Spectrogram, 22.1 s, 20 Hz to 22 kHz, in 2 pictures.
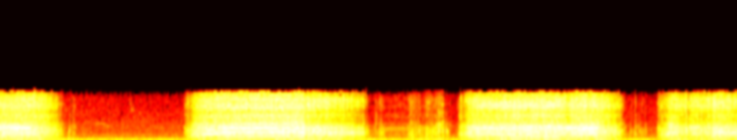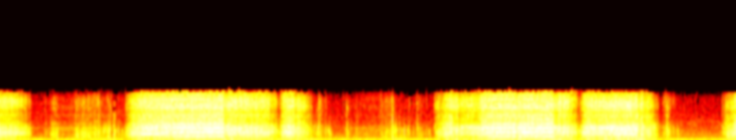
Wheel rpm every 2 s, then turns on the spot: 50, 60, 60, 60, 100, 30, 50, 70, 20, 130, 50.
14-16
